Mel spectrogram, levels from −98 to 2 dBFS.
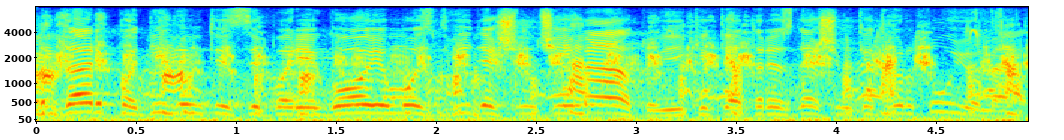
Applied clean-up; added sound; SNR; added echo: none; Fowl; 2 dB; none.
